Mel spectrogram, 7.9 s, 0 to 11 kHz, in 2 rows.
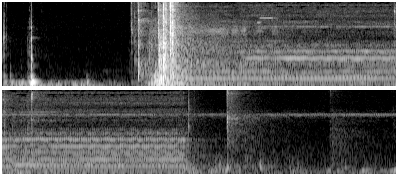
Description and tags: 20141119 automaticdoor H2nextXY
Sound Description: pushing the door button, door opens automatically
Recording Device: Zoom H2next with xy-capsule
Location: Universität zu Köln, Humanwissenschaftliche Fakultät, building 906, groundfloor
Lat: 50.934734
Lon: 6.920539
Recorded by: Lia Wang and edited by: Carina Bäcker
This recording was created during the seminar "Gestaltung auditiver Medien" (WS 2014/2015) Intermedia, Bachelor of Arts, University of Cologne.
field-recording, university, cologne, button, door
